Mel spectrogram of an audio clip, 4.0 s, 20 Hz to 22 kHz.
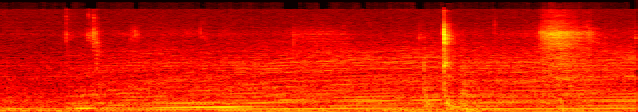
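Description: A GT3 race car at Sebring in the Le Mans Ultimate sim revs and shifts at moderate distance, engine tone rising and falling with a couple of sharp clicks and bumps.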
